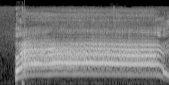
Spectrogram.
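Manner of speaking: put-on sudden high shrieking child scream; a toddler's piercing wail; child's scream. Daughter waking again, high loud shriek.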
